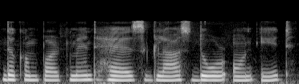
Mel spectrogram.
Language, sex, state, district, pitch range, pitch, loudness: English, female, Assam, Kamrup Metropolitan, 195-205 Hz, 200 Hz, -14 LUFS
